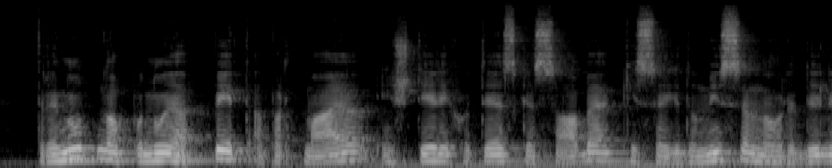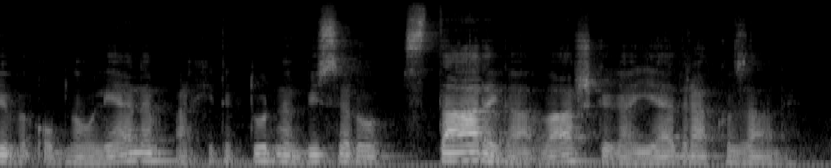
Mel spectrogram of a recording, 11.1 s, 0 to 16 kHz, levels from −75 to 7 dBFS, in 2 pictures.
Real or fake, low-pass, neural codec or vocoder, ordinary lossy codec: real; 14.4 kHz; none; AAC, 96 kbps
